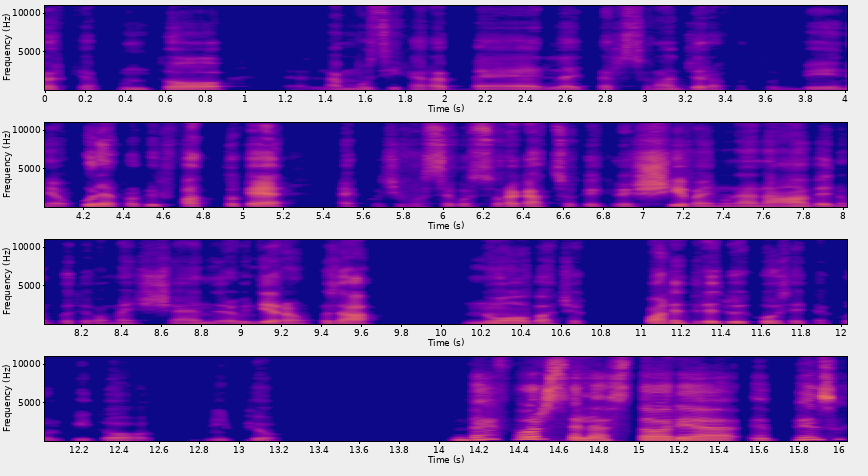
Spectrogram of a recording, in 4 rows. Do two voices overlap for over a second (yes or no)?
no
